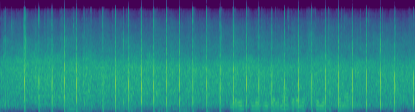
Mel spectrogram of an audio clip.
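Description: An audience at a training department presentation applauds with a steady wash of clapping, while sharp, evenly spaced clicks cut through the sound and a voice talks underneath partway through.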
